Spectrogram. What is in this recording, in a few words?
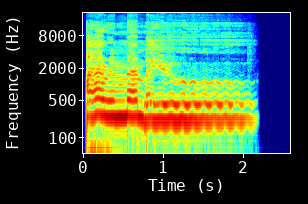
male, Dance Ultra Voice hooklines; Mutekki Media; Dance Ultra Voice VOL-1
